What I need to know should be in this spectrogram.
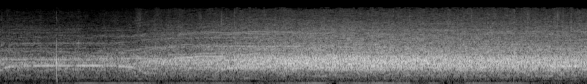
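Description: A large crowd screams and cheers loudly in a big hall.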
